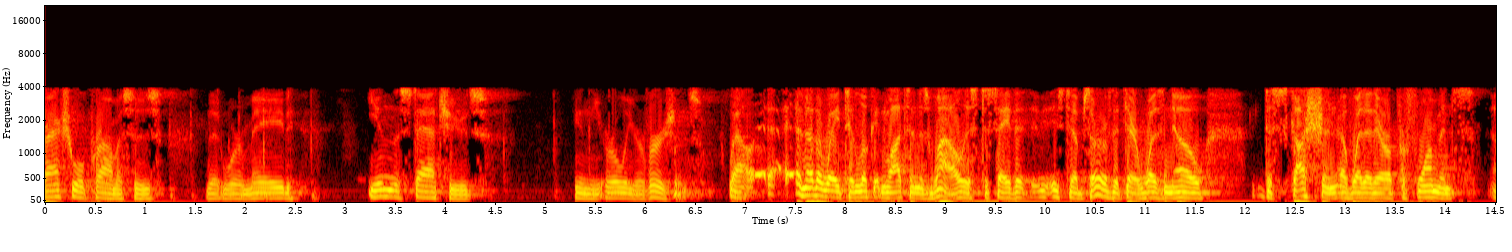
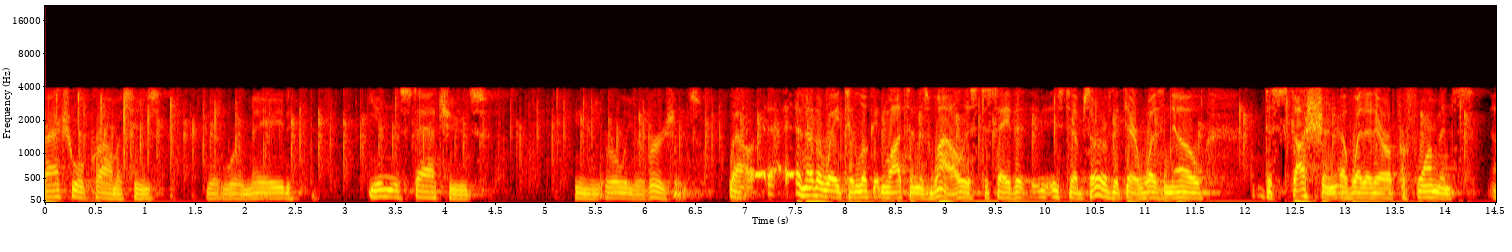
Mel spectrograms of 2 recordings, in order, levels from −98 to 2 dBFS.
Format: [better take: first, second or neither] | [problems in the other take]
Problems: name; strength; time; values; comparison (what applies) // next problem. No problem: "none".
first | background sound (Applause); 15 dB below the speech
